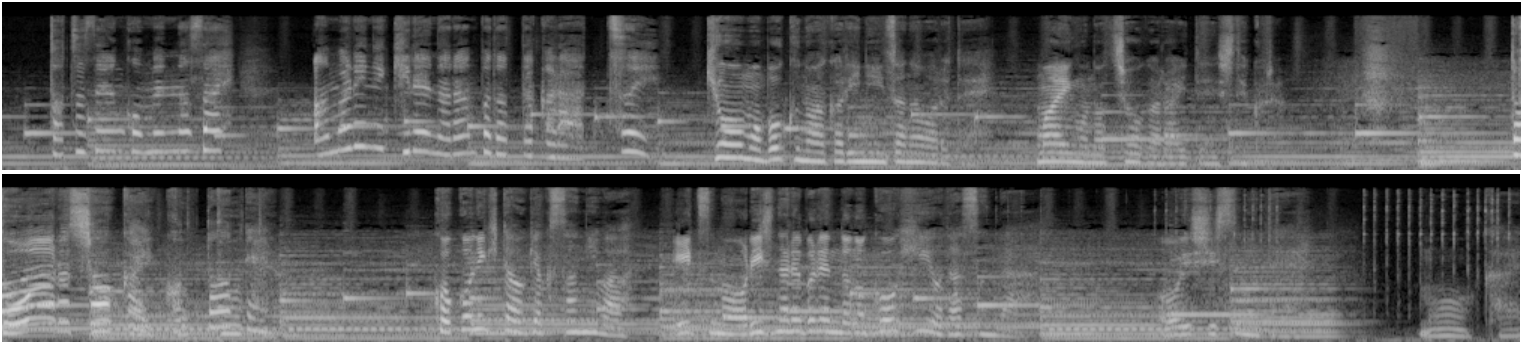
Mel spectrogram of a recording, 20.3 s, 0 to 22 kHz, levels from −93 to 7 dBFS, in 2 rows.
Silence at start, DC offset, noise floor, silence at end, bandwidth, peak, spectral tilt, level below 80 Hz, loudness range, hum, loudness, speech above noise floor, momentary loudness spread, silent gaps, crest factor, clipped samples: 0 s; under 0.1%; -42 dBFS; 0 s; 16 kHz; -2 dBFS; -4 dB/octave; -48 dBFS; 6 LU; none; -21 LUFS; 21 dB; 12 LU; none; 20 dB; under 0.1%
